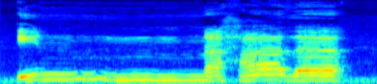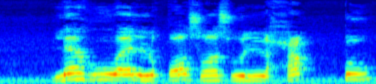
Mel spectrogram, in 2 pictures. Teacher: نون مشدد ہے، اس جگہ پہ غنہ کیجئے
